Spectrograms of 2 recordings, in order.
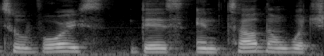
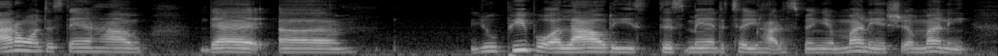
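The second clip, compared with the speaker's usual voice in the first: plain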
